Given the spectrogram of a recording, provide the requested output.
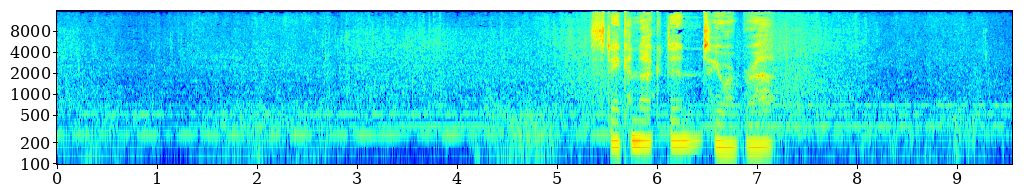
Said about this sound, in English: the sound of the waves, and your imagination of the peaceful view, allowing whatever is to simply be as you relax more and more deeply into the peaceful sound of the ocean.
